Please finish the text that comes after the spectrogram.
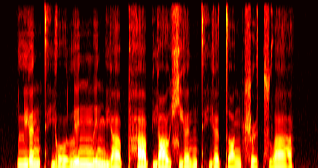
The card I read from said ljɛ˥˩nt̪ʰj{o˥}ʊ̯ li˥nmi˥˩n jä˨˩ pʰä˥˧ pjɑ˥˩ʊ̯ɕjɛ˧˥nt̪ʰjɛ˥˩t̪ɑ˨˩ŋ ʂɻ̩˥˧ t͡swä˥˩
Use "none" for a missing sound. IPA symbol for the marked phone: o˨˩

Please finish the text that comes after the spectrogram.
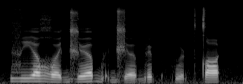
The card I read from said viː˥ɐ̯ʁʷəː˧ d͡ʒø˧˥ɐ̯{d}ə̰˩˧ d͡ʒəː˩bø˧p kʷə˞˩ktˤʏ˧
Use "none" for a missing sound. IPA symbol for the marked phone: b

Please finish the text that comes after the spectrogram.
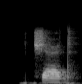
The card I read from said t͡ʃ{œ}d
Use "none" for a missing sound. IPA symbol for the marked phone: æ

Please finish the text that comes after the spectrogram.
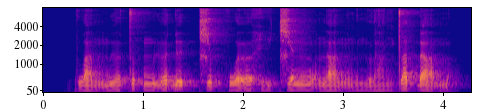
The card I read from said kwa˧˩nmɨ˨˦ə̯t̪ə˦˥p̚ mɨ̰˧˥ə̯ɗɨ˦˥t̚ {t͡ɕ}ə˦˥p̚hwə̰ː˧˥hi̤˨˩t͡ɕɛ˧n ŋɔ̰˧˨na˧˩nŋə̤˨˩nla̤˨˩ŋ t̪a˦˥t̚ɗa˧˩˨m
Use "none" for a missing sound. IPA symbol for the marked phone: t͡ɕ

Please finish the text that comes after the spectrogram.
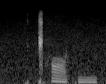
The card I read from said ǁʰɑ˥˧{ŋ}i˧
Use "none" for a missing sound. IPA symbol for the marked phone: k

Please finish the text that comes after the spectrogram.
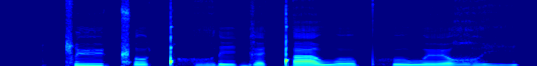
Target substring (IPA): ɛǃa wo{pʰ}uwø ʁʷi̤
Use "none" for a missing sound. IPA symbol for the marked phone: pʰ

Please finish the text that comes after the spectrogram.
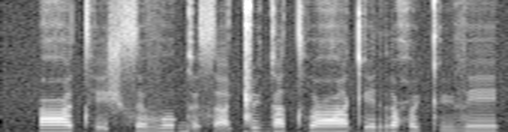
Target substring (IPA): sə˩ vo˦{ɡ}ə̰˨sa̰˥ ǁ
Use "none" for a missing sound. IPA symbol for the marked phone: ɡ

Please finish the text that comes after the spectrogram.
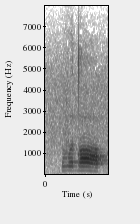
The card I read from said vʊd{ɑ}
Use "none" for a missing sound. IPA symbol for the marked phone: ɔ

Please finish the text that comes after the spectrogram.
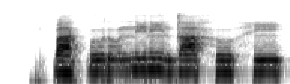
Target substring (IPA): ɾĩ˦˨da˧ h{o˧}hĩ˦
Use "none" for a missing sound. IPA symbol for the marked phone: u˧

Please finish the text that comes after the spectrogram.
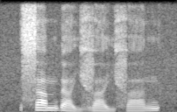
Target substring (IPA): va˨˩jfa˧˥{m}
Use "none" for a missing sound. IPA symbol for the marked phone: n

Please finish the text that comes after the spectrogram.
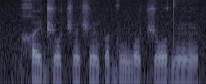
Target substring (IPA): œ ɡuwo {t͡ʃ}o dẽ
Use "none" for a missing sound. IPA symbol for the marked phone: t͡ʃ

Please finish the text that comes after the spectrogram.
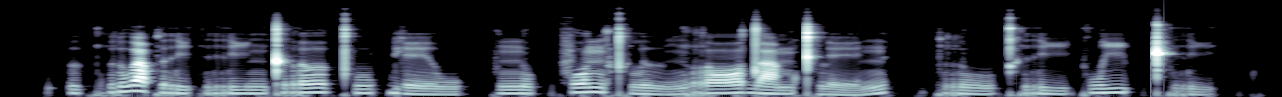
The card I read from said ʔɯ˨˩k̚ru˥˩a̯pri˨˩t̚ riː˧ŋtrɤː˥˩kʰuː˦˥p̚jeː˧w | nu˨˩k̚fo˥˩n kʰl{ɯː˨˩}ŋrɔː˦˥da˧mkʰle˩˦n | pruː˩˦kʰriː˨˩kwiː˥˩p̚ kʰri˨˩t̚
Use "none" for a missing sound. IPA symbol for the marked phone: ɯː˩˦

